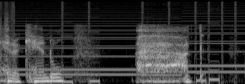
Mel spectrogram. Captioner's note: sigh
